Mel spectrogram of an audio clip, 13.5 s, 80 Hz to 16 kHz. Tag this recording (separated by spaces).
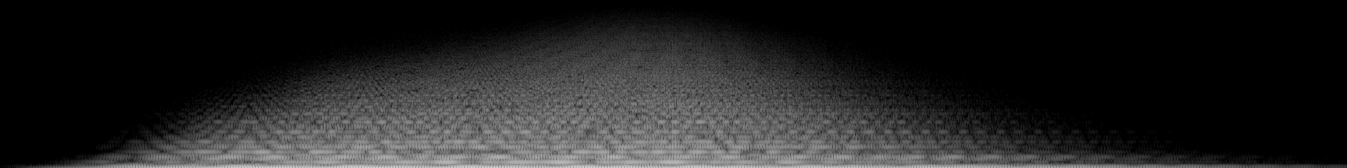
Juno-60 Synth Effect Pulse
